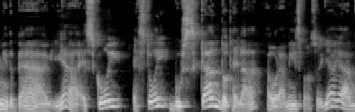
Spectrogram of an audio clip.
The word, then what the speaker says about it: buscándotela: Buscándotela, the accent's on the A, as you can see underlined there.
